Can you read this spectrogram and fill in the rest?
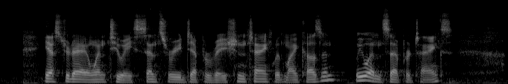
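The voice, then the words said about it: Hoarse voice. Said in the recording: “I apologize for my hoarse voice.”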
